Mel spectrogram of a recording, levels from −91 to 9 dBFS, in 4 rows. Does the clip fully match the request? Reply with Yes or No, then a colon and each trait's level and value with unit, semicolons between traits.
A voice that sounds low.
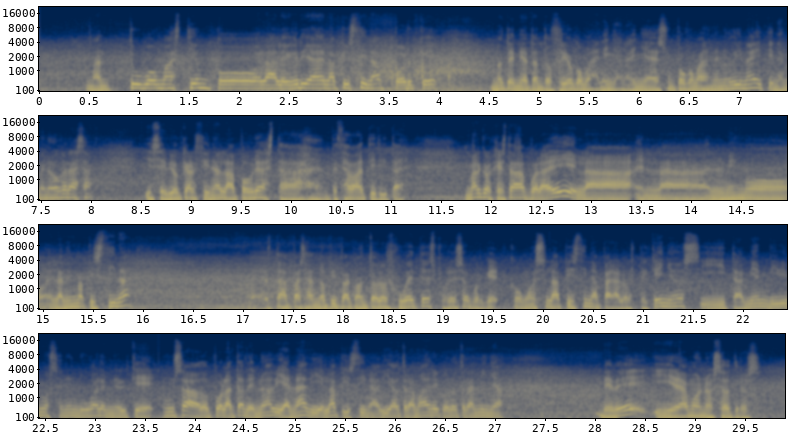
No: medium, 145 Hz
